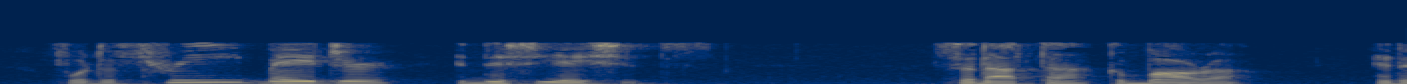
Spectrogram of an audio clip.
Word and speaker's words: Sanat: I'm sorry, Sanata. It's spelled S-A-N-A-T, Kumara, K-U-M-A-R-A. All right?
